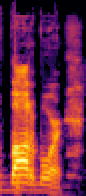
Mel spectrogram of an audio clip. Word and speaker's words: Baltimore: When you from Baltimore, you Baltimore. The T is silent.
